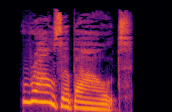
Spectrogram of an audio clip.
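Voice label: "rouseabout", British English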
